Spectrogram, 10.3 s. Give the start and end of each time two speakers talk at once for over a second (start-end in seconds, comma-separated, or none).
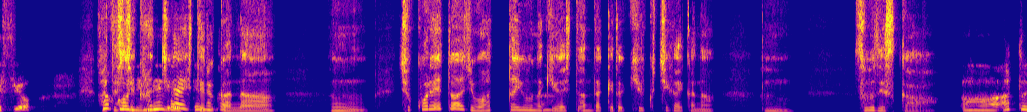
1.0-2.6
